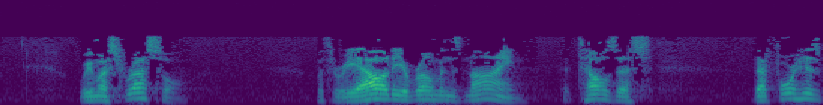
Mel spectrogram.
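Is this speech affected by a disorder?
No.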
